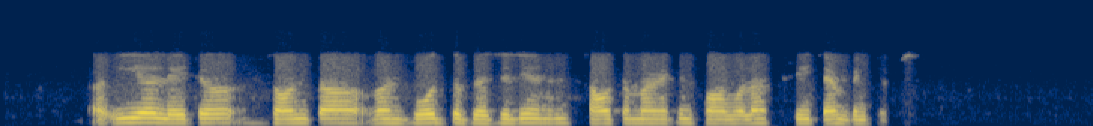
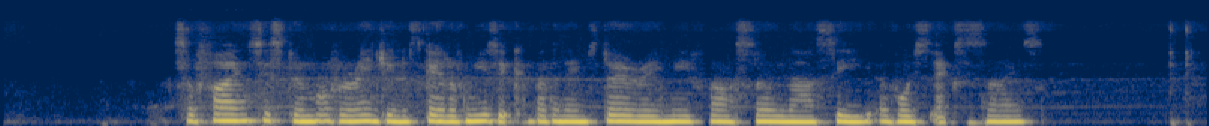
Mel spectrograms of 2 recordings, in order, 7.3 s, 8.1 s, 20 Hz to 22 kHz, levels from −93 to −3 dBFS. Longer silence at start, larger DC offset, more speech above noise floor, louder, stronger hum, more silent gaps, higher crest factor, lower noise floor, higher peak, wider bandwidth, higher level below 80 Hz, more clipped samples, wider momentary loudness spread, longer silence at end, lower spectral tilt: second, 0.6 s vs 1.25 s; neither; first, 62 dB vs 52 dB; first, -18 LUFS vs -21 LUFS; neither; neither; about the same, 16 dB vs 12 dB; first, -80 dBFS vs -72 dBFS; first, -4 dBFS vs -10 dBFS; second, 4 kHz vs 5.6 kHz; first, -62 dBFS vs -68 dBFS; neither; about the same, 7 LU vs 7 LU; about the same, 1.25 s vs 1.2 s; about the same, -11.5 dB/octave vs -10.5 dB/octave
